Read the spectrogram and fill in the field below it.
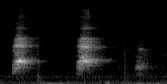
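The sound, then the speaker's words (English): A dog named Baby Dog barks twice in quick succession, sharp, followed by a softer, shorter third bark trailing off, with no talking; she is barking at people cleaning the building outside the door. “What's up, baby dog? What's happening? What's going on? Who are you barking at?”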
